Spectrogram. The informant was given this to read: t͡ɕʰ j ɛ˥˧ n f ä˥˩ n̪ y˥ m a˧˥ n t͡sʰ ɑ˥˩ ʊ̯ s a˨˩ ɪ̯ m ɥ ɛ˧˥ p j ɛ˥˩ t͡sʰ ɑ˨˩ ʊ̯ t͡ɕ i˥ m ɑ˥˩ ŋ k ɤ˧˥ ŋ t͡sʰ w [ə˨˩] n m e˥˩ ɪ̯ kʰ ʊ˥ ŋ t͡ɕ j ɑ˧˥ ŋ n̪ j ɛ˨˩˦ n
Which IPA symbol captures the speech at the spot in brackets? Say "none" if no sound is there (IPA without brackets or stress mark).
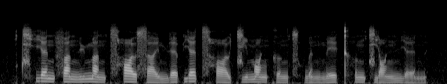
ə˨˩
